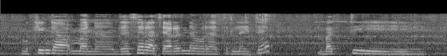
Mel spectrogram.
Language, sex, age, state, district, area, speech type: Telugu, female, 30-45, Andhra Pradesh, Nellore, urban, spontaneous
